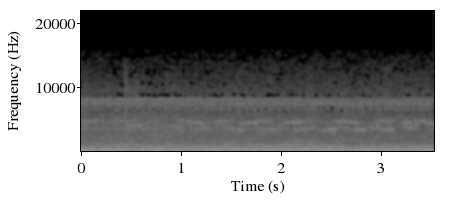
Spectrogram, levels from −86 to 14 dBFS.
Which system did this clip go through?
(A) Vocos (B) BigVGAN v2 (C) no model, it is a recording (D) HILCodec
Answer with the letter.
B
